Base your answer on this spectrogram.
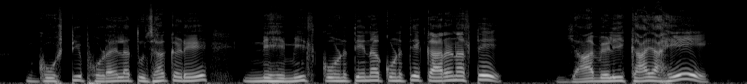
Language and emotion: Marathi, disgusted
